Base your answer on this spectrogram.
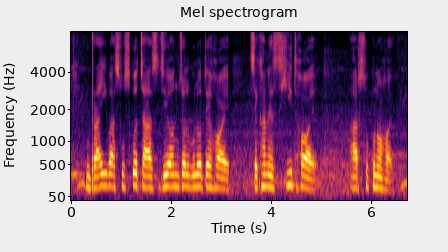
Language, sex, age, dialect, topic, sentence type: Bengali, male, 18-24, Northern/Varendri, agriculture, statement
